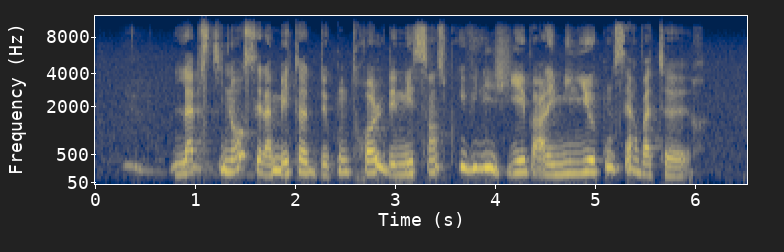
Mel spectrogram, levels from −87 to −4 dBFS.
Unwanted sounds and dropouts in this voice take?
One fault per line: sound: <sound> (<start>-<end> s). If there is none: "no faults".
no faults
